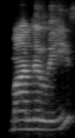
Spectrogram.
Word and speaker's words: Mondelez: Am I pronouncing that correctly? Mondelez. Mondelez, yes.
